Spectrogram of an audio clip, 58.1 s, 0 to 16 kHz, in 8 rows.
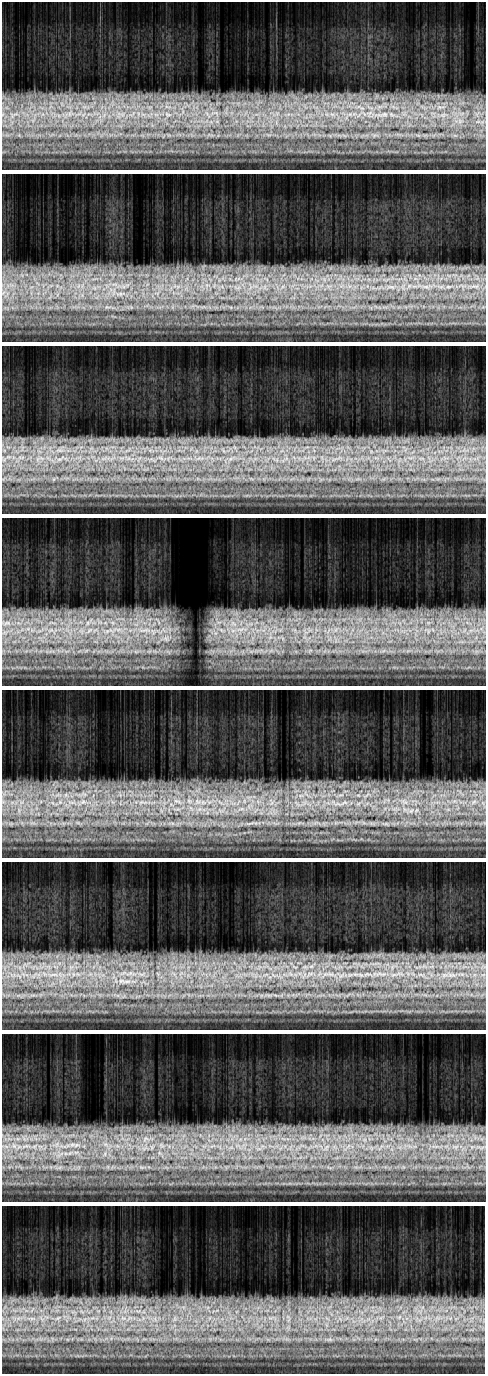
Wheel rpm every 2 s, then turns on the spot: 230, 230, 220, 220, 230, 230, 230, 230, 230, 240, 240, 230, 140, 230, 230, 230, 220, 220, 230, 230, 220, 230, 230, 230, 230, 230, 230, 230, 240.
none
